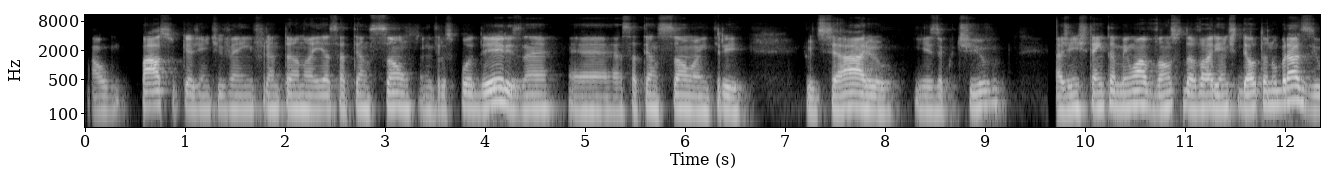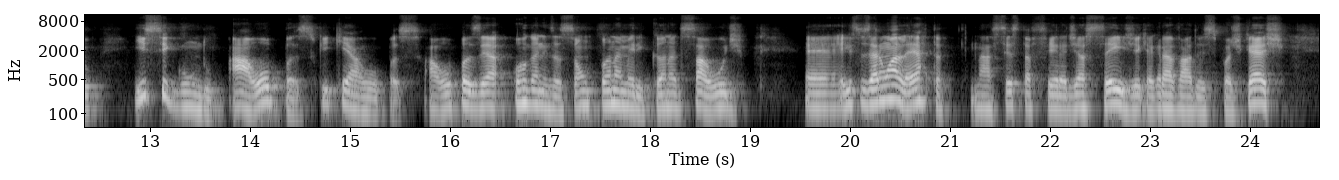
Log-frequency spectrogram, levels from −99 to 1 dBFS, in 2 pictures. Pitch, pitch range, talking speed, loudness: 130 Hz, 120-140 Hz, 160 wpm, -26 LUFS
